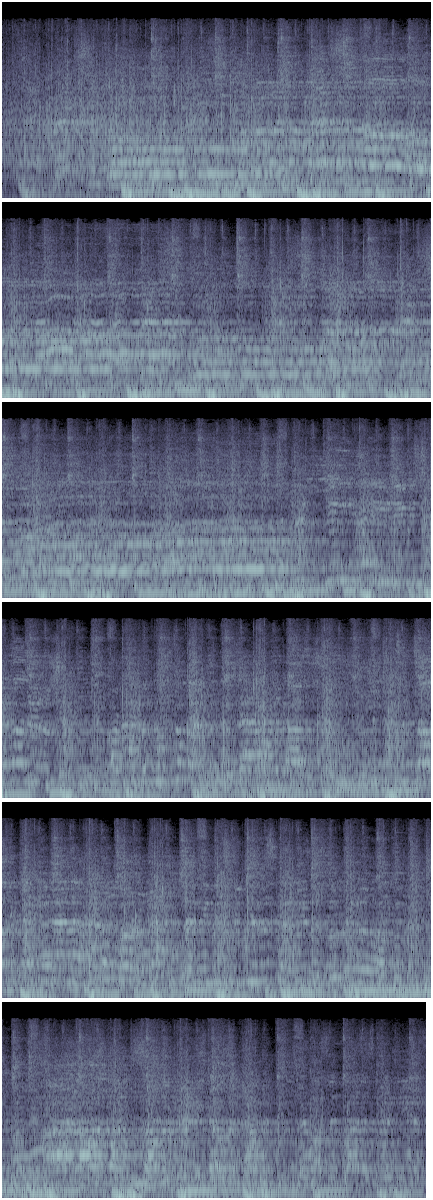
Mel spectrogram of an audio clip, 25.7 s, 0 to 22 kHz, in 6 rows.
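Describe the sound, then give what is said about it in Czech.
The original 1972 recording of a pop song by a vocal group plays at a steady, loud level throughout, with a driving bass line, rhythmic backing and layered singing voices. “započneme ukázkou, dáme si tedy eh, originál od skupiny, já nevím, jak se to čte.”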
